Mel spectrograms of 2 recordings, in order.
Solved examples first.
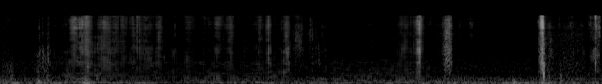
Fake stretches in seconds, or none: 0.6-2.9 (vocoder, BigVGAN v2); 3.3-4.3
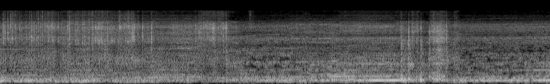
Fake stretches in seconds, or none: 0.4-2.4 (codec, SNAC); 2.9-4.6

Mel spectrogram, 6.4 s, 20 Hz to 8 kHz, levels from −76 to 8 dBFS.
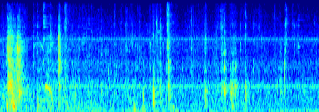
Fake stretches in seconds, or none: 0.0-1.2 (vocoder, Vocos); 2.1-3.2; 3.9-5.5

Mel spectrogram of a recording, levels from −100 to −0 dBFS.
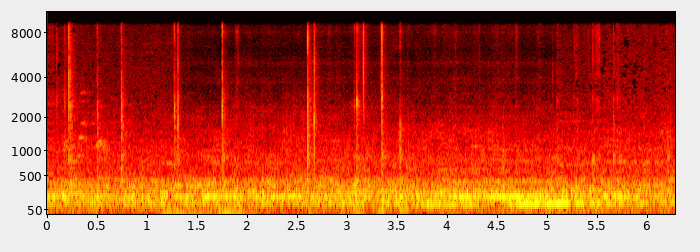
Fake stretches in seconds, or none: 1.3-5.1 (codec, SNAC)

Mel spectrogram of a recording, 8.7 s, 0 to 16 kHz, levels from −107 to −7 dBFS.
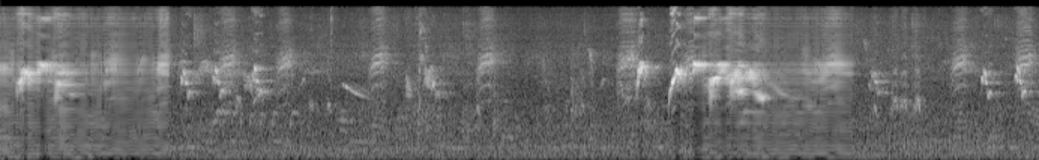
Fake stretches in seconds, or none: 0.0-1.4 (vocoder, BigVGAN v2); 5.8-7.1

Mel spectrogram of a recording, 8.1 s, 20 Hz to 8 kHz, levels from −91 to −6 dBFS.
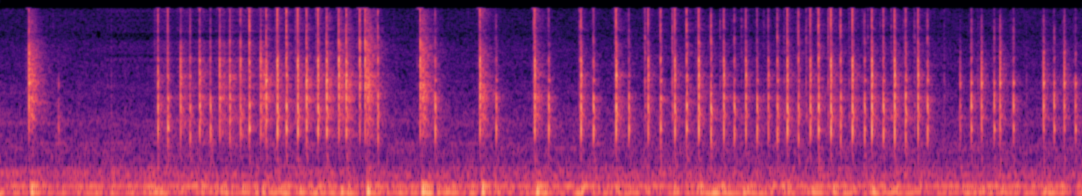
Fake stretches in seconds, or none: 0.8-2.0 (codec, DAC)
